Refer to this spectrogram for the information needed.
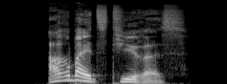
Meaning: genitive singular of Arbeitstier
- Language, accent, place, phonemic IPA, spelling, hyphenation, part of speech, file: German, Germany, Berlin, /ˈaʁbaɪ̯tsˌtiːʁəs/, Arbeitstieres, Ar‧beits‧tie‧res, noun, De-Arbeitstieres.ogg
